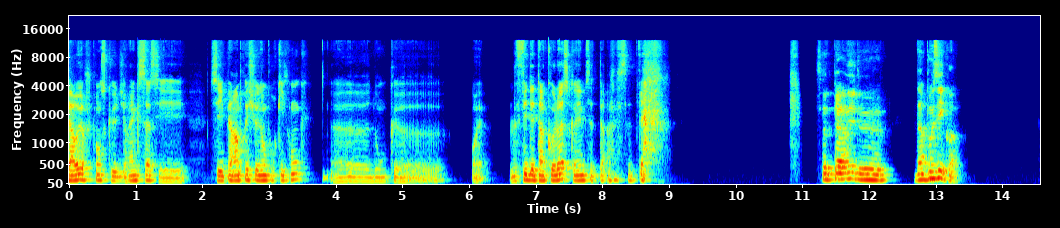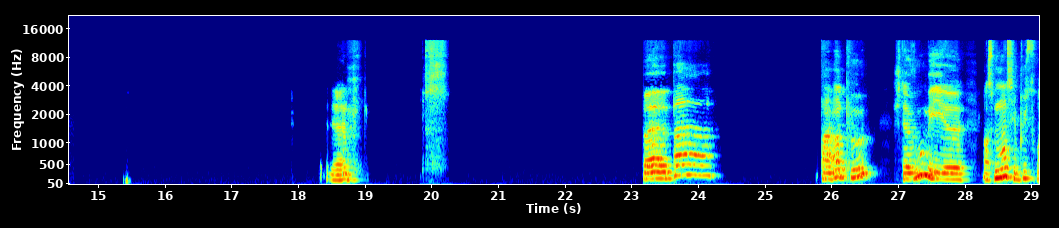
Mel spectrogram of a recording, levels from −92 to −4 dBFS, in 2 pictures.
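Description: Nothing goes wrong anywhere in this speech recording, so there's no fault to point to at any moment.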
